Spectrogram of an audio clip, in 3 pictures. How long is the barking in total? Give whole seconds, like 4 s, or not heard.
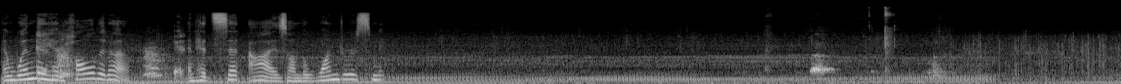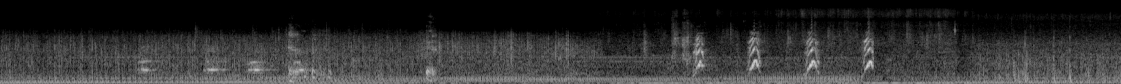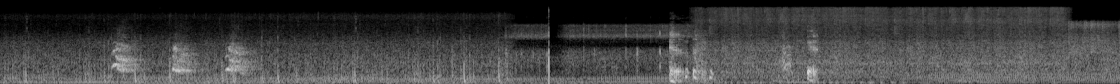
9 s.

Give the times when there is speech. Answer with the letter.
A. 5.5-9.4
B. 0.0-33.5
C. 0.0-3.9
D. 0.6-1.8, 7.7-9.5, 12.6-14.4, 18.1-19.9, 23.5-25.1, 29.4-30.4
C.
